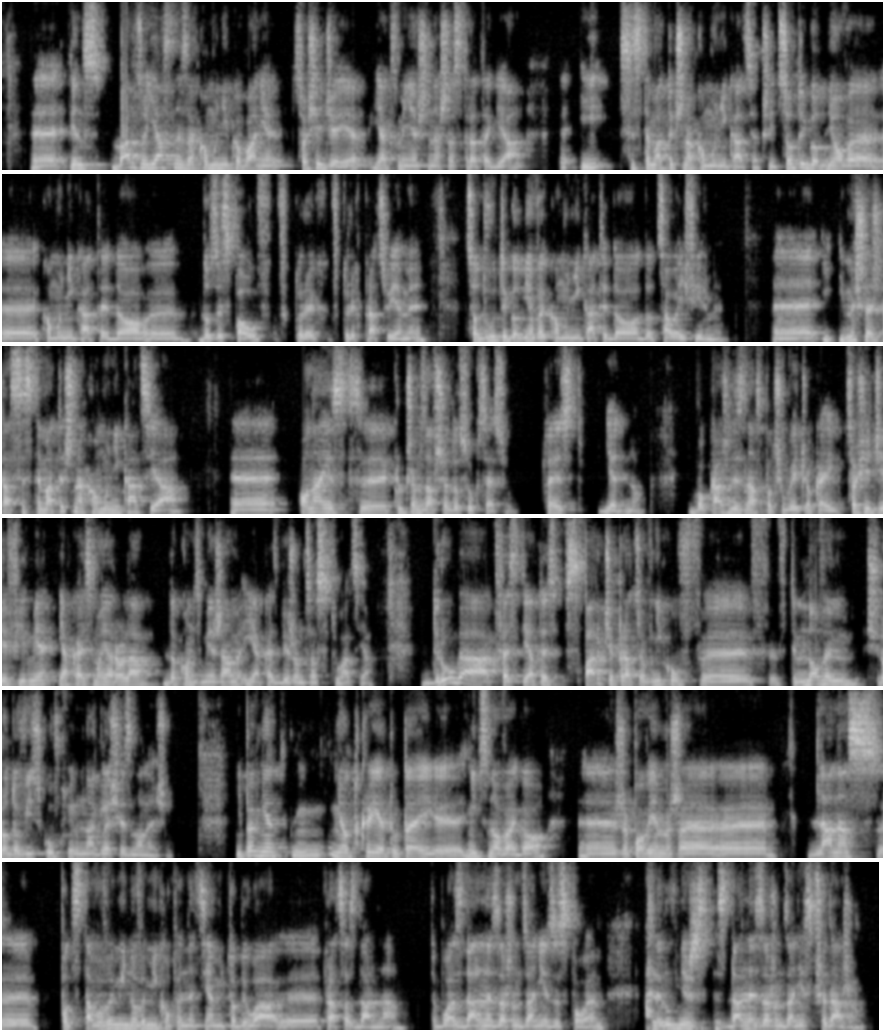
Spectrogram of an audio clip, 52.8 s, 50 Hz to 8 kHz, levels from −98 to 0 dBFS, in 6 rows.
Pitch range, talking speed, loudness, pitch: 130-160 Hz, 130 wpm, -23 LUFS, 145 Hz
